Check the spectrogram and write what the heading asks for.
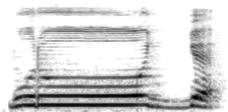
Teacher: Yang pertama jim, dia mesti melekat, tak akan menghasilkan bunyi angin. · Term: qalqalah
